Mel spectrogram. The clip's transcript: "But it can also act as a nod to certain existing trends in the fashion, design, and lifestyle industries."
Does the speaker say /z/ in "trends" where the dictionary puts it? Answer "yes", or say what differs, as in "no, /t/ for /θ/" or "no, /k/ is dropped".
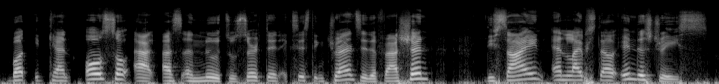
no, /s/ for /z/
